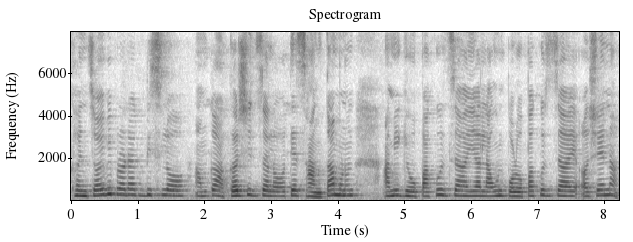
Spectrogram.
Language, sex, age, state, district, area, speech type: Goan Konkani, female, 30-45, Goa, Quepem, rural, spontaneous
